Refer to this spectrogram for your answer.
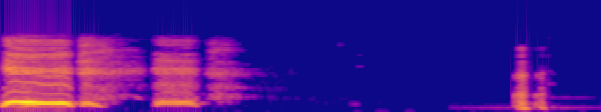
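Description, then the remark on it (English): A person lets out a run of loud, voiced gasps for breath, then falls silent before two quick, sharp intakes of air near the end. “I'd be gasping for breath.”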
